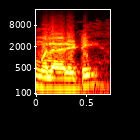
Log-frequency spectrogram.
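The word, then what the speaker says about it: molar: रहा था representation of मोलैरिटी। देखो, मोलैरिटी को रिप्रेजेंट कैसे करते हैं? मोलैरिटी is represented as capital M और उसको प्रोनाउंस कैसे करते हैं हम लोग? मोलर। ये इसका प्रोनाउंसिएशन है।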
